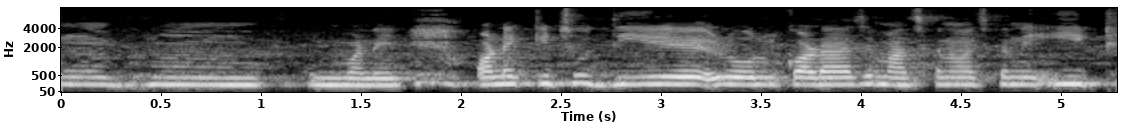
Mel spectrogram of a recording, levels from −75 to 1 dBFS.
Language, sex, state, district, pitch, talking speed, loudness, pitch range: Bengali, female, Odisha, Malkangiri, 215 Hz, 145 wpm, -15 LUFS, 205-225 Hz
